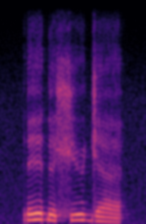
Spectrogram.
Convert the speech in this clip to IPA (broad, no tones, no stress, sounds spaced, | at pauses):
ɾ e ɗ ɪ xʲ ʉ ɡʲ æ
